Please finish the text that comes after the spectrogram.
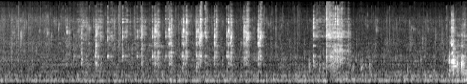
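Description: Egg and tomato cooking in a pan, with a run of quick rhythmic stirring scrapes and clinks from a utensil over a soft sizzle, followed by a brighter burst of sizzling near the end.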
